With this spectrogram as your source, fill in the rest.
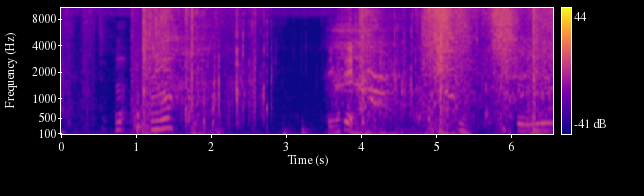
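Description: Blades clash and thud in a fight.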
